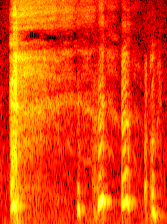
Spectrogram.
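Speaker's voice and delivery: airy high-pitched burst of laughter; breathy high laugh. Real, not acted. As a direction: let a breathy laugh escape. Laughing at her own reaction.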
